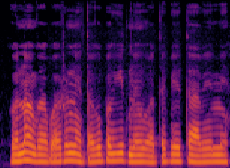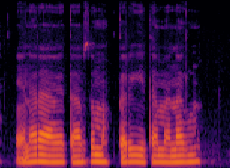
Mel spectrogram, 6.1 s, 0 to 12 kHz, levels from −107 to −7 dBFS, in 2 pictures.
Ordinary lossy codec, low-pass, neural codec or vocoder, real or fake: none; none; none; real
